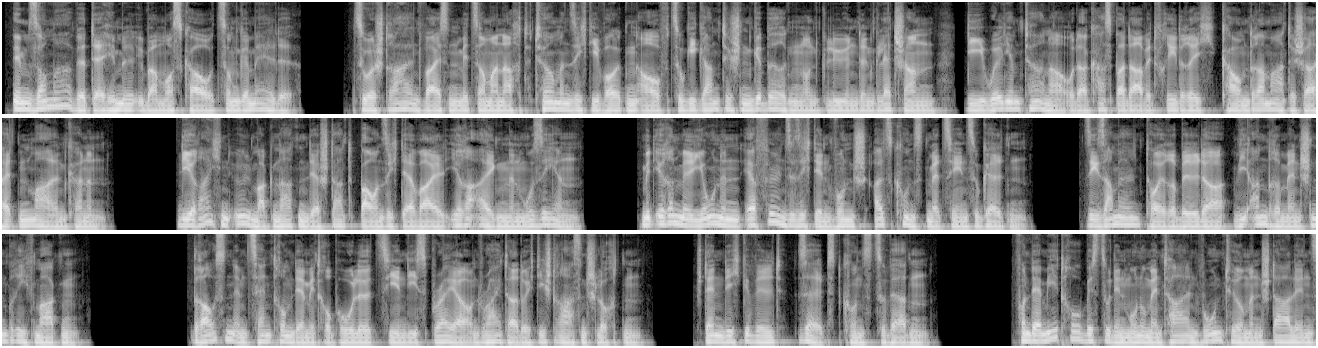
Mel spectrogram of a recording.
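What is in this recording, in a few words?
commentary, neutral; Kommentar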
